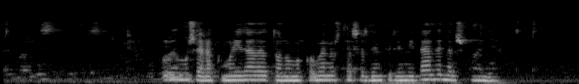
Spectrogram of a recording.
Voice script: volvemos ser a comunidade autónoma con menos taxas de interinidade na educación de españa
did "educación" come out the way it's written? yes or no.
no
